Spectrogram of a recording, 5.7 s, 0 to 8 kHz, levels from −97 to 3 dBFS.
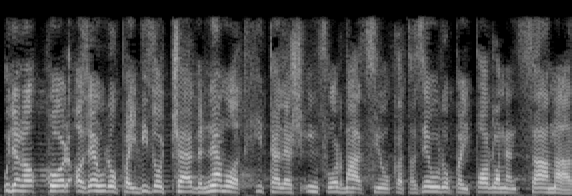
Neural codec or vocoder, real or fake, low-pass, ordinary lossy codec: codec, 16 kHz, 4 kbps, X-Codec, HuBERT features, trained on general audio; fake; 7.2 kHz; MP3, 64 kbps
